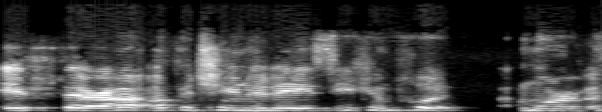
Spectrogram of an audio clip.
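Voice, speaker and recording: Speaking at a moderate pace, a woman with an Australian accent keeps a fairly even intonation. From Darwin, Northern Territory, Australia. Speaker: senior consultant, chartered accountant. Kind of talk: webinar presentation on business finance.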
